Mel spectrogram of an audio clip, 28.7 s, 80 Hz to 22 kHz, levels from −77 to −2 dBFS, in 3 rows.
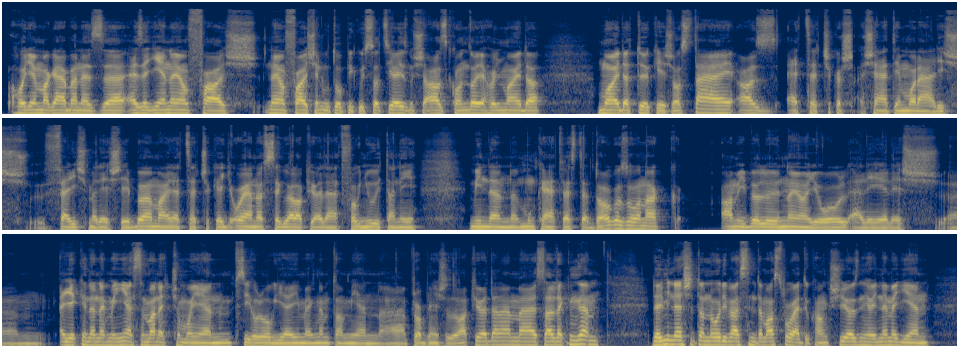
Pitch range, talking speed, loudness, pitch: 100-120 Hz, 170 wpm, -20 LUFS, 110 Hz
